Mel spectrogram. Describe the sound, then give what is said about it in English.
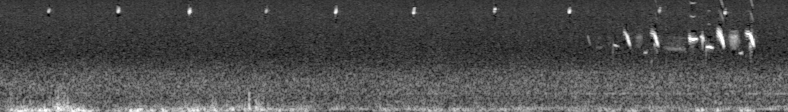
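Sage sparrow chipping, probably a female: a steady series of faint, high, sharp chips at regular intervals, followed near the end by a quicker cluster of brighter bird notes. “Another sage sparrow chipping, probably a female.”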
